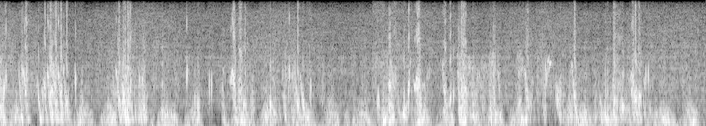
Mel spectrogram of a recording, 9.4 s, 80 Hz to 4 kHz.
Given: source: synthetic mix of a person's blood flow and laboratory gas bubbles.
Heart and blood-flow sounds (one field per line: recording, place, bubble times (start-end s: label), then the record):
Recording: Doppler ultrasound of blood flow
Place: precordium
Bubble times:
0.00-0.14 s: bubbles
0.23-1.14 s: bubbles
1.49-2.00 s: bubbles
2.15-2.22 s: bubbles
2.47-2.70 s: bubbles
2.77-2.86 s: bubbles
2.94-3.03 s: bubbles
3.05-3.43 s: bubbles
3.53-4.17 s: bubbles
4.98-5.75 s: bubbles
5.90-6.72 s: bubbles
6.89-7.86 s: bubbles
7.91-8.71 s: bubbles
From the record:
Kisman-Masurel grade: 333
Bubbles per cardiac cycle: rolling drumbeat, 9 or more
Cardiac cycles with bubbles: 50 to 99%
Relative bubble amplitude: loud (0.450 to 0.775)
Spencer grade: 3 (all of the cardiac periods contain showers or single bubble signals, but not dominating or overriding the cardiac motion signals)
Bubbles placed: anywhere in the cardiac cycle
